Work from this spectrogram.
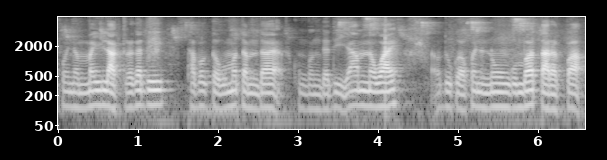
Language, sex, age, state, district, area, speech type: Manipuri, male, 30-45, Manipur, Tengnoupal, rural, spontaneous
